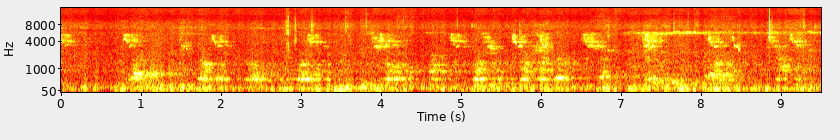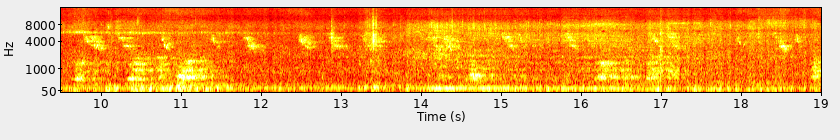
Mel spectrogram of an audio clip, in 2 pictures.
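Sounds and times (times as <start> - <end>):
birds chirping: 14.4 - 19.0.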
